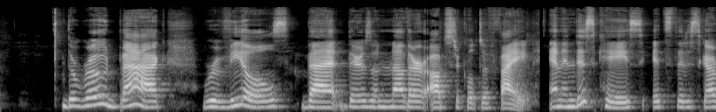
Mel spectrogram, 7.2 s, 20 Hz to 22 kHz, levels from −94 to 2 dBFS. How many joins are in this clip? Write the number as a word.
zero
